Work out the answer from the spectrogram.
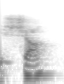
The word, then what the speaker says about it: tja: It's sort of like in shoe. sort of like in shoe like if I like a very common like colloquial greeting in Swedish might be sha tja sha or like like checka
